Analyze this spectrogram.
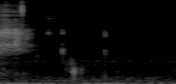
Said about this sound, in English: Oh, it's crunching hour. Jesus, man. The size of their fucking teeth.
